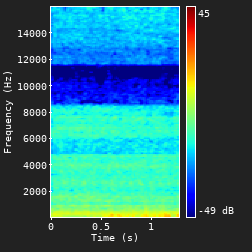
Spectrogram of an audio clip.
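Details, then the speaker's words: 1996 Nissan Altima after crank-no-start with code P0340, fixed by replacing the distributor; steady, even, smooth idle with no misses or knocks, engine running cleanly after repair. "all right guys so we had a conclusive diagnosis arizona now as you can hear brand new distributor in place okay"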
